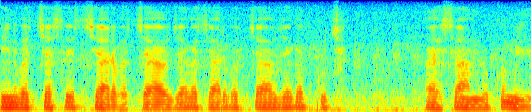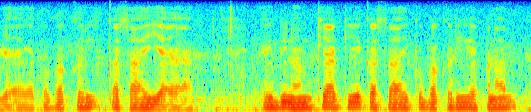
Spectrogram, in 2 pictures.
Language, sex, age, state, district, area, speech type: Hindi, male, 45-60, Uttar Pradesh, Ghazipur, rural, spontaneous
